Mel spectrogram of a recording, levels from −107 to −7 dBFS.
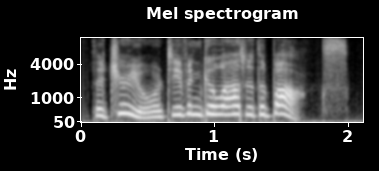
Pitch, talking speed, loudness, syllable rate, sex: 290 Hz, 255 wpm, -16 LUFS, 6.0 syllables/s, female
